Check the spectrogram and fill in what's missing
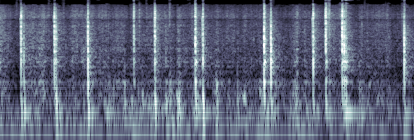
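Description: Clear plastic bubble wrap is bunched in both hands while fingers squeeze and crumple it, popping its air cells. Eleven sharp, bright pops snap out over a soft, continuous crinkling rustle, each one dying away almost at once.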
